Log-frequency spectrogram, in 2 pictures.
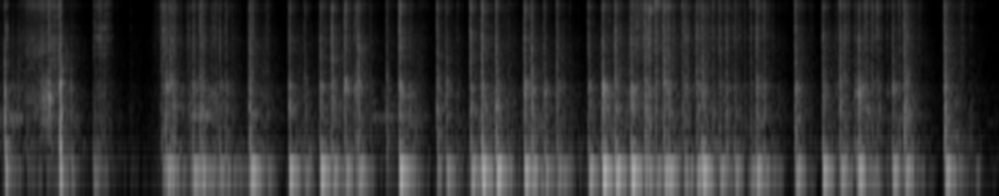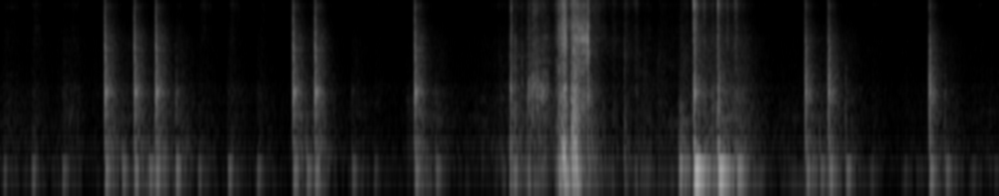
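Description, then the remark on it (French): Typing on a computer keyboard during a lockdown: a dense burst of rapid key clicks for several seconds, then slower, scattered keystrokes and short flurries with pauses between them. No voices. “Je suis derrière mon clavier une bonne partie de la journée, comme pour le deuxième confinement, comme pour le premier.”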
